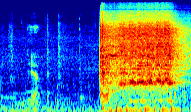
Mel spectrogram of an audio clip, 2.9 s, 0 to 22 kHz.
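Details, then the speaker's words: Nissan R34 GTR with RB26 engine at first start after nearly a year: loud, steady starter whir turns the engine over evenly, no grinding or clicking; normal healthy cranking. "Man, RB26 starter sounds so cool. It sounds way better than RB25 I know."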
